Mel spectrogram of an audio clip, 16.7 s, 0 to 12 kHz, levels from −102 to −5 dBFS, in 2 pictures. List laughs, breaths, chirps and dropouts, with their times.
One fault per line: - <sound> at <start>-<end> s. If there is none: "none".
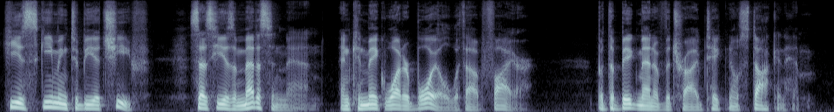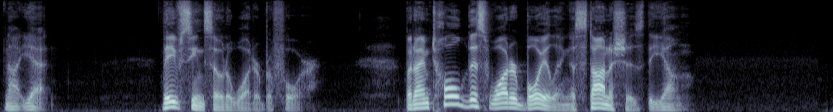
none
